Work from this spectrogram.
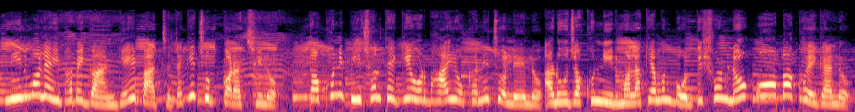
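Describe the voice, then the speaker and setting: A woman narrating a scripted animated folktale as a storyteller. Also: very high voice, normal speed. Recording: background music behind voice. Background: soft music.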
